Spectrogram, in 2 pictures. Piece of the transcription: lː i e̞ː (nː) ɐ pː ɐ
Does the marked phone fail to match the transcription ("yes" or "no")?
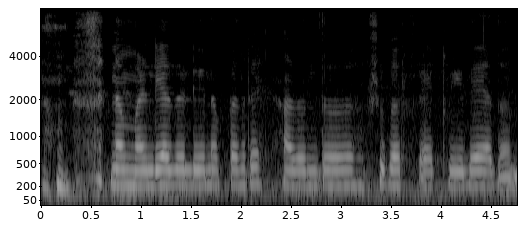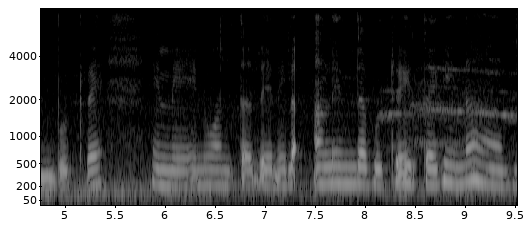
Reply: yes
